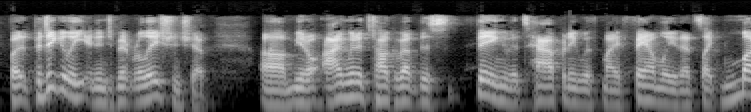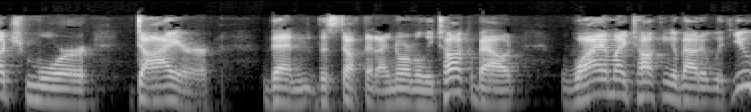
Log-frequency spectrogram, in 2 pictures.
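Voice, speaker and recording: A man's voice: mid-range voice, sharp tone, highs cut off. A man co-hosting a podcast in casual discussion, talking in rambling runs with many restarts and fillers. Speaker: podcast co-host.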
